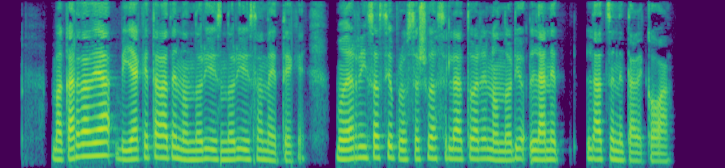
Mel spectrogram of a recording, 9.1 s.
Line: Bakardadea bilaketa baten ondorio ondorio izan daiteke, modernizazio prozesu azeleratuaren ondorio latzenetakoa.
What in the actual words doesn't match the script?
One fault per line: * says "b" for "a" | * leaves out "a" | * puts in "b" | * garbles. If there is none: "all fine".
all fine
